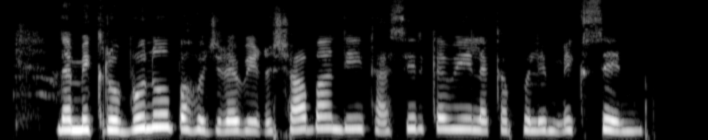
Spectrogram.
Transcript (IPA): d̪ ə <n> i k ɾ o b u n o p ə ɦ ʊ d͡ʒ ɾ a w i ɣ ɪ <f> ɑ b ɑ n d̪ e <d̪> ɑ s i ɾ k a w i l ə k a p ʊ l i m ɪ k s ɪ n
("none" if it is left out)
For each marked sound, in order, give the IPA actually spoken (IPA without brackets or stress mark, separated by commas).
m, ʃ, t̪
